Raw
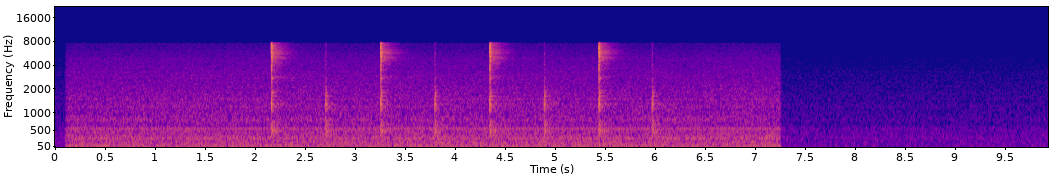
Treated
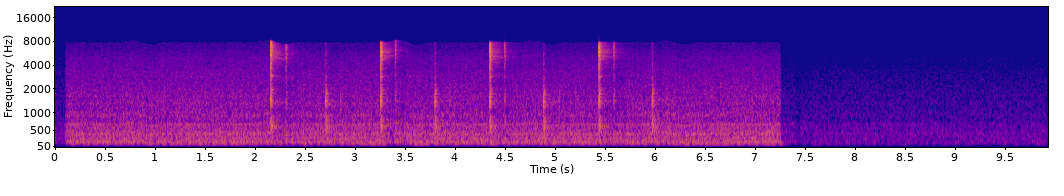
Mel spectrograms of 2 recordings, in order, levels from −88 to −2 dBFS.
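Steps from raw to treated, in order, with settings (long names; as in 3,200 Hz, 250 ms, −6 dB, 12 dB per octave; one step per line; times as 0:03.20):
single-tap delay 147 ms −17 dB
transient designer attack +1 dB, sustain −4 dB
frequency shifter +120 Hz
wow of a warped record 45 rpm, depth 100 cents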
